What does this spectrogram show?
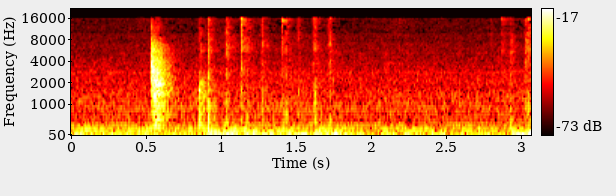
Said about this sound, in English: Uh, I'm typing scandal. Give me a second.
